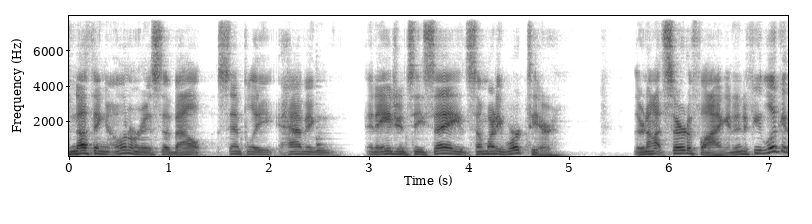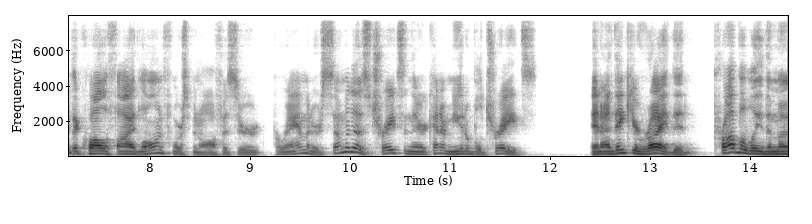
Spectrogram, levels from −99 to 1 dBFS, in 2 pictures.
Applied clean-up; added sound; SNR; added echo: neural mask model DeepFilterNet 3.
